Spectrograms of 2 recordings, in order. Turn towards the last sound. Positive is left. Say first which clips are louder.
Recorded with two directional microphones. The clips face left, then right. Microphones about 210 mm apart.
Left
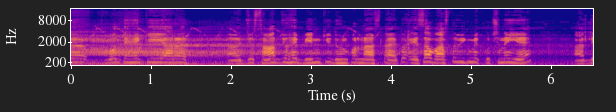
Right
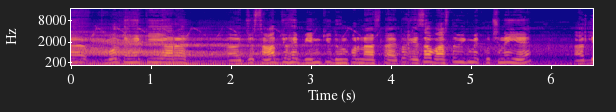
# left 1 dB
turn(degrees=0)  # may be behind; listen again after turning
